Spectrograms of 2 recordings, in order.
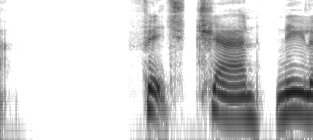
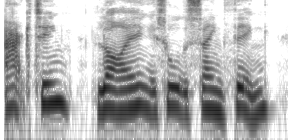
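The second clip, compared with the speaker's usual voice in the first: put-on higher, bright cheeky girl; 7 semitones higher than usual. A narrator's reading. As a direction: play the confident teenage girl. Kat voiced.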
